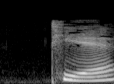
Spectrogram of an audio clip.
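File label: "tie", Mandarin Chinese pinyin, third tone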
